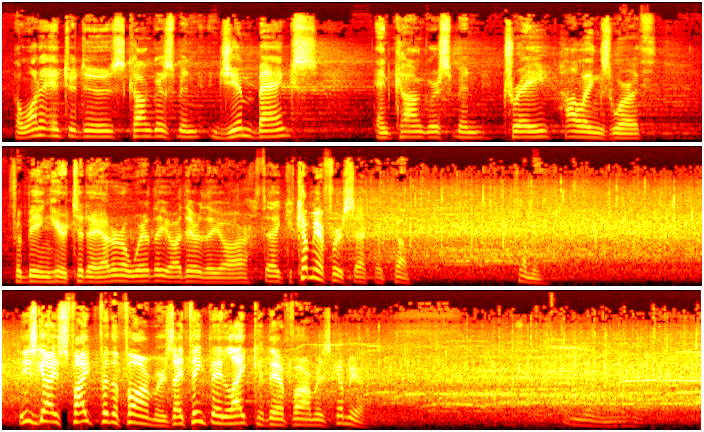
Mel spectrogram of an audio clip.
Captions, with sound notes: I want to introduce Congressman Jim Banks and Congressman Trey Hollingsworth for being here today. I don’t know where they are. There they are. Thank you. (Applause.) Come here for a second. Come. These guys fight for the farmers. I think they like their farmers. (Applause.) Come here.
